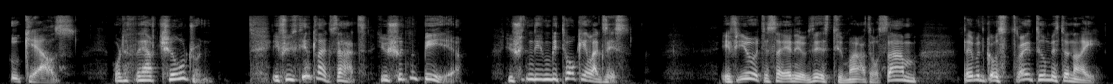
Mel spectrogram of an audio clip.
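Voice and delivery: a hint of a cold French girl, irritated; Colette's voice, sharp. A narrator's reading. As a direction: warn him off, pitched well up. Colette lectures Yasin sharply.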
